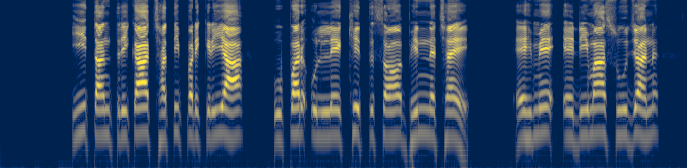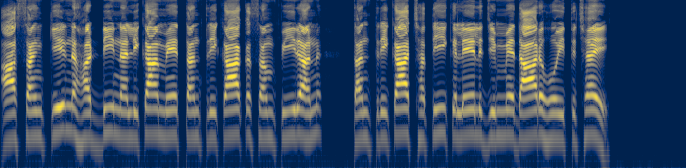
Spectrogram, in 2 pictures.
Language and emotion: Maithili, neutral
